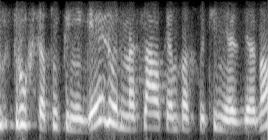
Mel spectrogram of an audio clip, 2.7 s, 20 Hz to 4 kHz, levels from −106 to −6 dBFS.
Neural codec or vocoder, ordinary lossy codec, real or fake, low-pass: none; Opus, 24 kbps; real; 3.6 kHz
